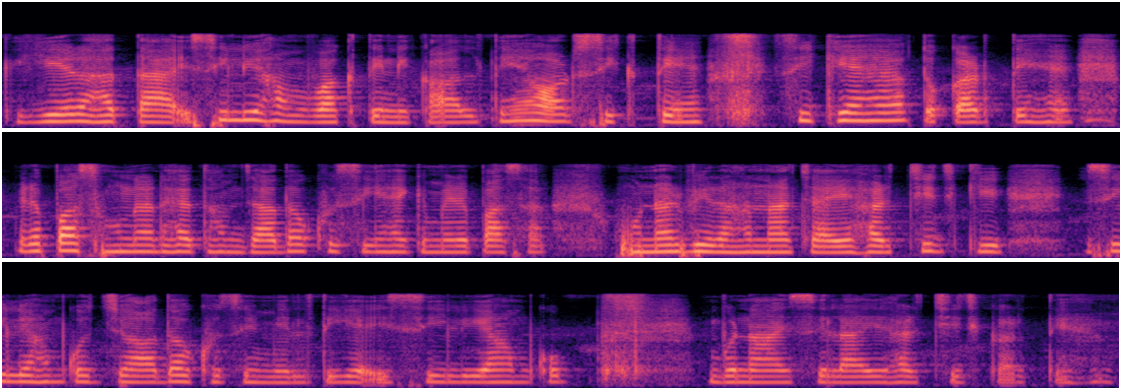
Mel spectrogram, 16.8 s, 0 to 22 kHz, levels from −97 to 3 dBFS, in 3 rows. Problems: none marked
